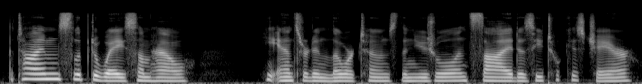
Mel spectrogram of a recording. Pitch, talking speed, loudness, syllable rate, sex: 175 Hz, 175 wpm, -17 LUFS, 5.2 syllables/s, female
